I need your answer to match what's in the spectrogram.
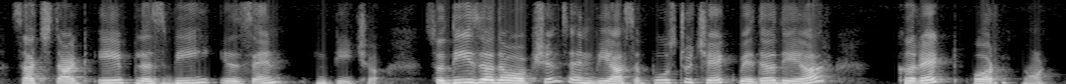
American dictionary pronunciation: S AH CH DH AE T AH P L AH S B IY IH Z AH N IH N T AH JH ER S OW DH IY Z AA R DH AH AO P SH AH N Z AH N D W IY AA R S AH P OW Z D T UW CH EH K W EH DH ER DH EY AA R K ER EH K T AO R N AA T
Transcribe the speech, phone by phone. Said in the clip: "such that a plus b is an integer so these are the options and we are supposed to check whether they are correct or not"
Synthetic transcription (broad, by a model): S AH CH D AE T AH P L AH S B IY IH Z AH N N T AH CH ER S OW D IY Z AA R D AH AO P SH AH N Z AH N D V IY AA R S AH P OW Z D T UW CH EH K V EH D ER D EY AA R K ER EH K T AO R N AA T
